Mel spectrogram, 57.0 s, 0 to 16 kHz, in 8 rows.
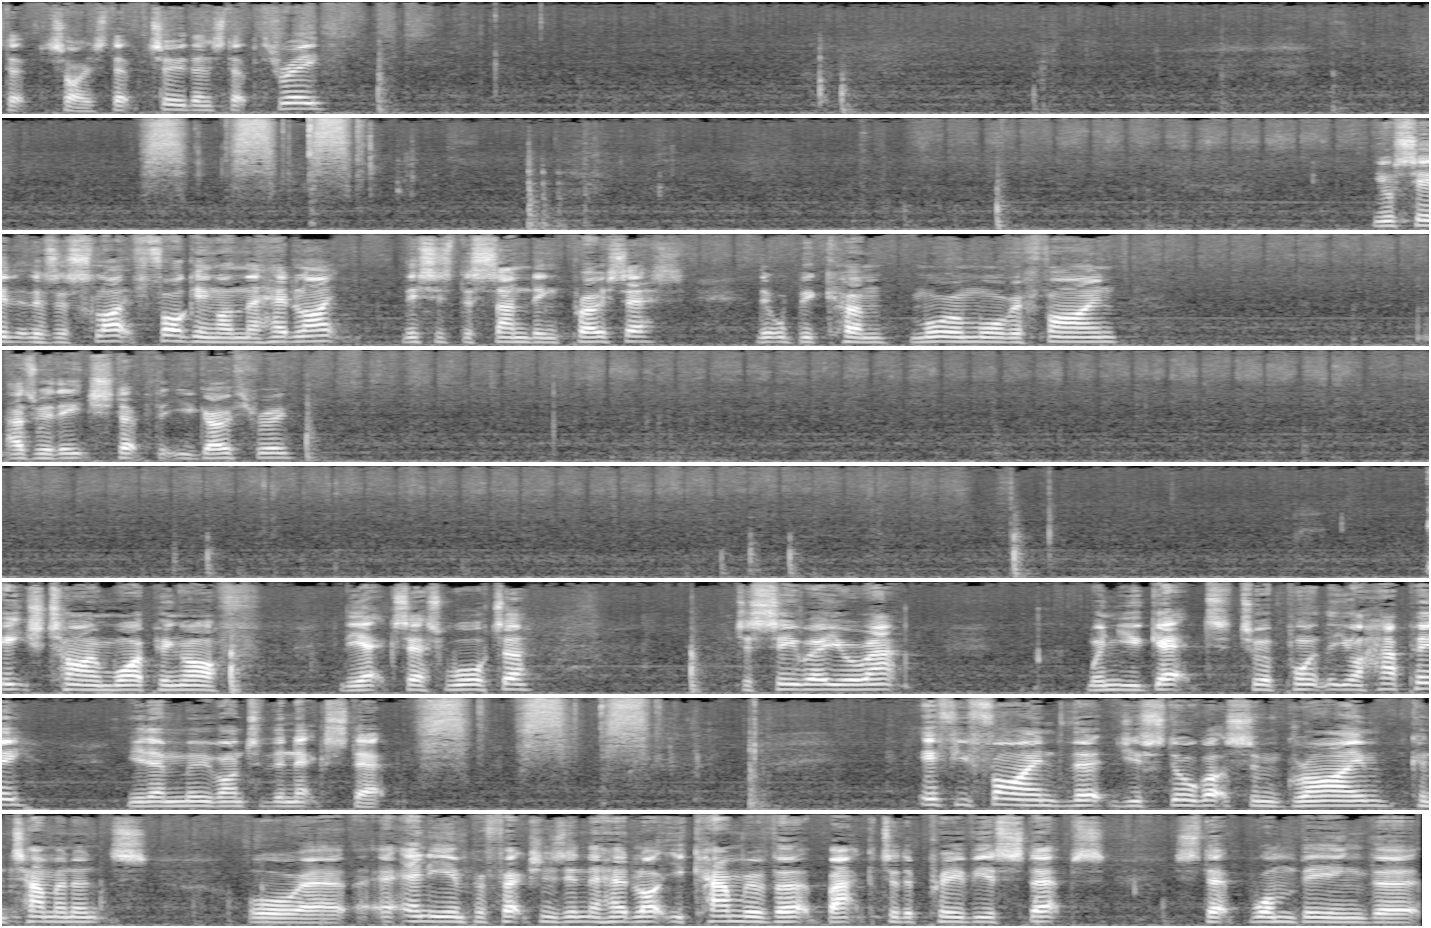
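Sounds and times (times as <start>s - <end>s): spray bottle squirting: 7.9s - 9.0s
sanding block rubbing wet plastic: 11.7s - 14.8s, 15.7s - 33.5s.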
